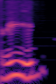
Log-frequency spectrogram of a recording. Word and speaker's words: read: अब देखिए हमने लिखा है रीड लेकिन पढ़ रहे हैं रेड, क्योंकि अगर आप देखेंगे तो रीड का जो V3 होता है रेड, रीड ही होता है, लेकिन इसको प्रोनाउंसिएशन हम रेड कहते हैं।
